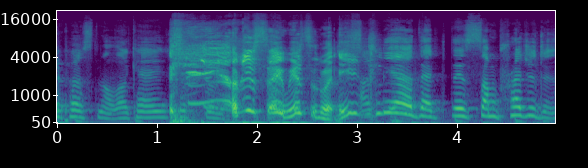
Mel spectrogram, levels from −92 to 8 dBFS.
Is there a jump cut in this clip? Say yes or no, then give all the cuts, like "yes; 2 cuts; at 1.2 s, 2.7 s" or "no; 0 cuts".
yes; 1 cut; at 3.0 s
